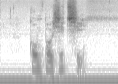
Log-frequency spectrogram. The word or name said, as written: composition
